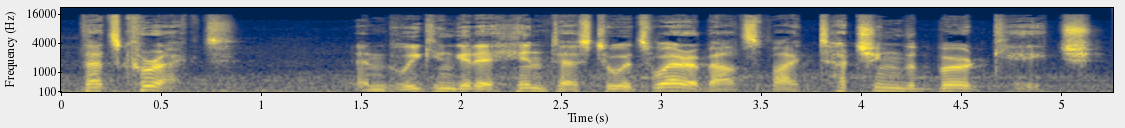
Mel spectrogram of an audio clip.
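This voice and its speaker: An actor playing a solemn, eloquent young thief in an anime game, with a formal, grave and theatrical manner. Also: male voice, medium pitch, lively intonation, normal speed, background noise, natural voice.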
